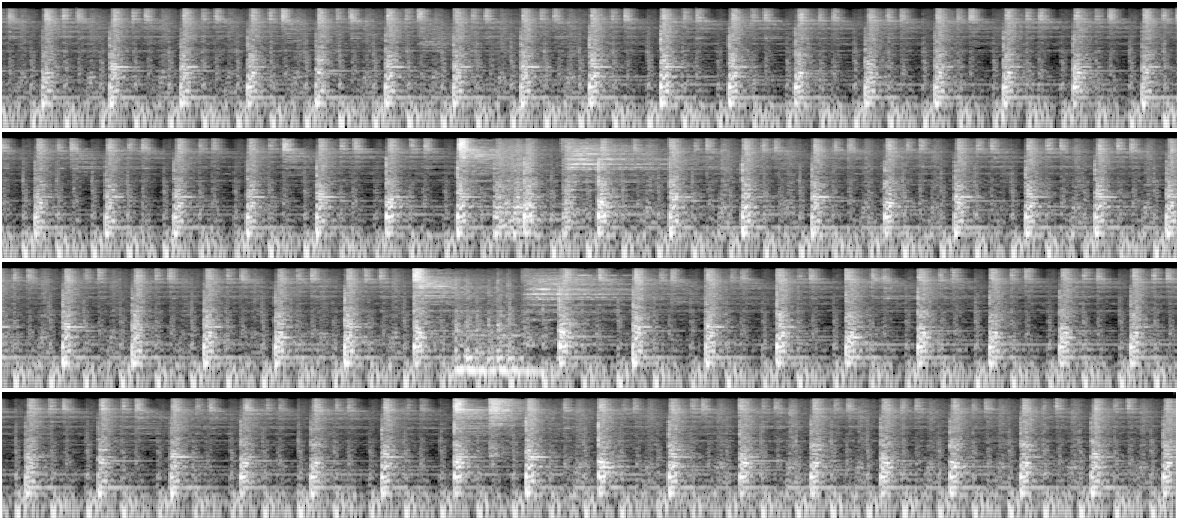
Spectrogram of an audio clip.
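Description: Drum kit playing a fast double-bass-drum shuffle: both bass drums in a steady rapid run of strokes, a jazz ride pattern on the cymbal and the snare on two and four, with a single snare ghost note taken in and out of the groove. Cymbal crashes ring out three times, about a third of the way in, past halfway and near the end.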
